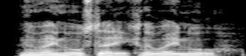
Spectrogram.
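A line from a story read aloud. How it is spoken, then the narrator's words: Tired reply. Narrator (Russian): устало ответил Федор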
